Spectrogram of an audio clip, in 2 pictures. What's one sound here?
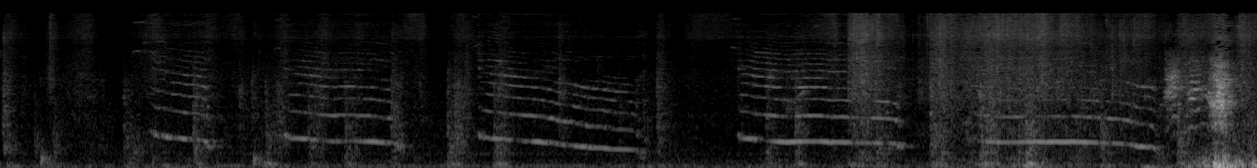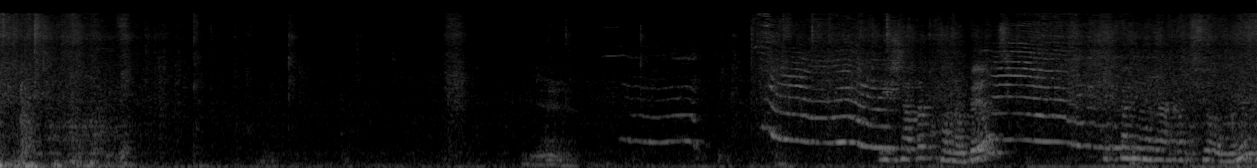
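A dog whines in short, falling cries.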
